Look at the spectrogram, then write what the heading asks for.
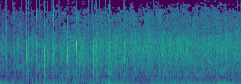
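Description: A round of applause from a group, with dense clapping that starts crisp and sharp, then blurs into a steady, softer patter as it tails off.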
